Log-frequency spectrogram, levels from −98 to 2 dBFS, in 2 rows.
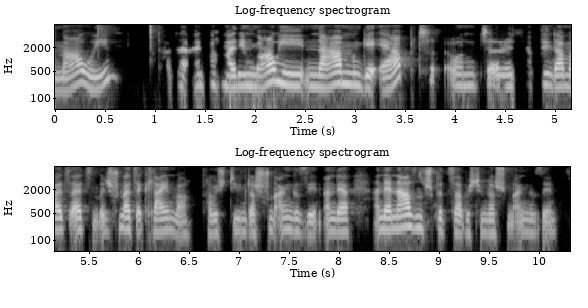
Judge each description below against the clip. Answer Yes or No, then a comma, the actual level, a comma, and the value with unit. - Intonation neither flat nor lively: Yes, average, 3.4 semitones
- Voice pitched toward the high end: Yes, high, 195 Hz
